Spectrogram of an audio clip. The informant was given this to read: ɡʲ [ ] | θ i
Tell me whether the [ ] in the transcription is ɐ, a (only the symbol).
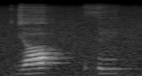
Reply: a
